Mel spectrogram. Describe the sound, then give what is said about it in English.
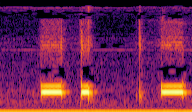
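Telephone keypad touch-tones, three clear, steady beeps of even pitch in an uneven rhythm, with a fainter short blip between the second and third. “It's not easy reading and dialing, folks.”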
